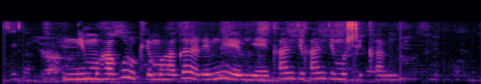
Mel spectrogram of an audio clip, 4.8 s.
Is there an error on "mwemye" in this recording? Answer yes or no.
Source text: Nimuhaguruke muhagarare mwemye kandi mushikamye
no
